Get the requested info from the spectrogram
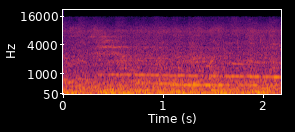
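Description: Maxi Jumping fairground ride's machinery running in motion: a loud low rumble with a thin whine over it.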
